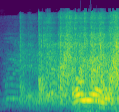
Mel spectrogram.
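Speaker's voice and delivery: cheering for FWA. Real, not acted. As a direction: whoop it like a fan.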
